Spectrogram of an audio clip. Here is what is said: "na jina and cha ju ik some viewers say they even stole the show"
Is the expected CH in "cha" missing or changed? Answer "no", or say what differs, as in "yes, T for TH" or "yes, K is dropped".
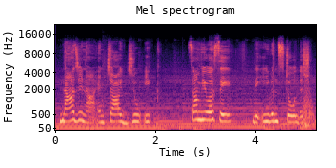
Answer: no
